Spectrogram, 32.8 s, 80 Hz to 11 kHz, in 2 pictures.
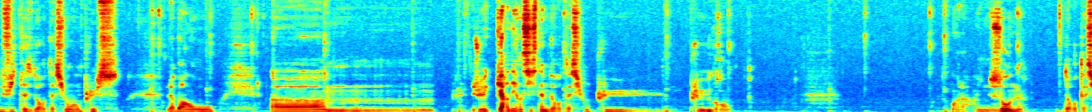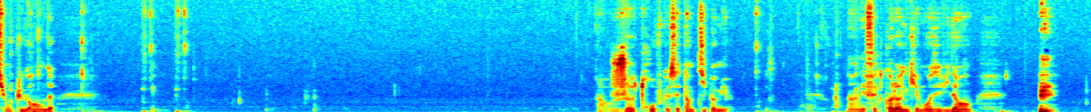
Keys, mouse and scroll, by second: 2.2 click, 3.0 alt+click, 4.0 alt+middle click, 6.9-8.4 drag, 9.9 alt+click, 11.2 middle click, 11.6 middle click, 12.9 click, 14.1-15.2 alt+drag, 15.8 scroll down 1, 15.9 scroll up 1, 16.1-16.6 scroll down 2, 16.8 alt+middle click, 18.4 click, 18.9 click, 25.7-27.6 alt+drag, 28.3 middle click, 28.5-29.5 scroll up 4, 29.5 middle click.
